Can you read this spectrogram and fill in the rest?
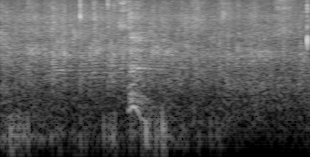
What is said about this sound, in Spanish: Dale otro fuerte aplauso de gloria.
